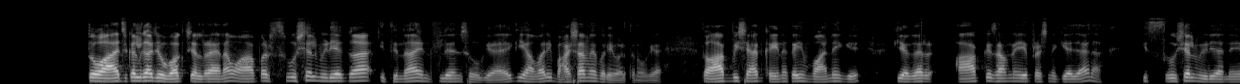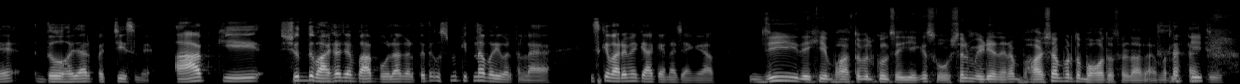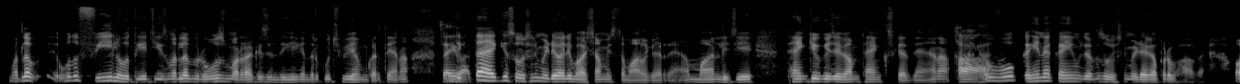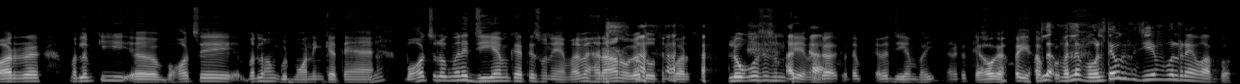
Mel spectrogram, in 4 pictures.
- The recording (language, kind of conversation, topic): Hindi, podcast, सोशल मीडिया ने आपकी भाषा को कैसे बदला है?
- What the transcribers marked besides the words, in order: in English: "इन्फ्लुएंस"; chuckle; in English: "फ़ील"; in English: "थैंक यू"; in English: "थैंक्स"; in English: "गुड मॉर्निंग"; in English: "जीएम"; laugh; in English: "जीएम"; laughing while speaking: "क्या हो गया भाई आपको?"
